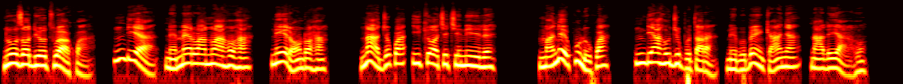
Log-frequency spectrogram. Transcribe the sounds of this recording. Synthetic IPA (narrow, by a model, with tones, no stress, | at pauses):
nʊ˦zɔ˦dɪ˨o˦tu˦a˨kʷa̰˨ | n̩˦dɪ˦ja˨ne˨me˦ɾʊ˦a˦nʊ˦a˦ɦʊ˦ɦa˦ | nɪ˦ɾɔ˨n̩˦ɾɔ˦ɦa˦ | na˦a˨d͡ʒʊ˦kʷa˦i˦ke˦ɔ˦t͡ʃɪ˦t͡ʃɪ˦niː˦le˦ | ma˨ne˨kʷu˦lu˨kʷa˦ | n̩˦dɪ˦a˦ɦʊ˦d͡ʒu˦p̬ʊ˨ta˨ɾa̰˨ne˨bo˨be˦ŋ̩˨ka˨a˦ɲa˦na˨dɪ˦ja̰˨a̰˨ɦʊ˦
